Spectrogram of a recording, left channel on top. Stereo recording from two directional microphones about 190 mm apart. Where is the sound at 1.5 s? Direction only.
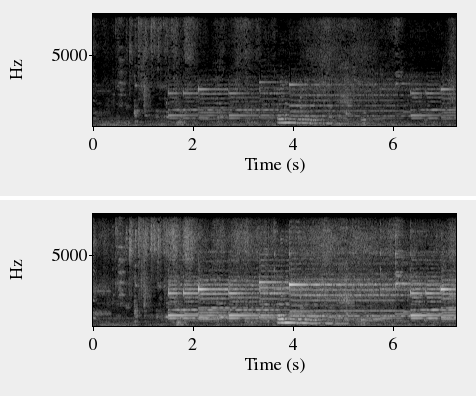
45° right (ahead or behind).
